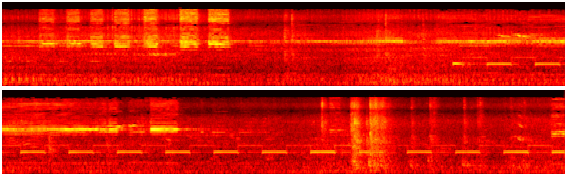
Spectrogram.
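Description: Motorbike and scooter traffic rumbles across a railway level crossing, with a quick run of high-pitched toots in the first two seconds. From about four and a half seconds in, the crossing's electronic warning beeper sounds steadily, about twice a second, as the boom barrier is lowered. About nine seconds in there is one short loud burst.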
